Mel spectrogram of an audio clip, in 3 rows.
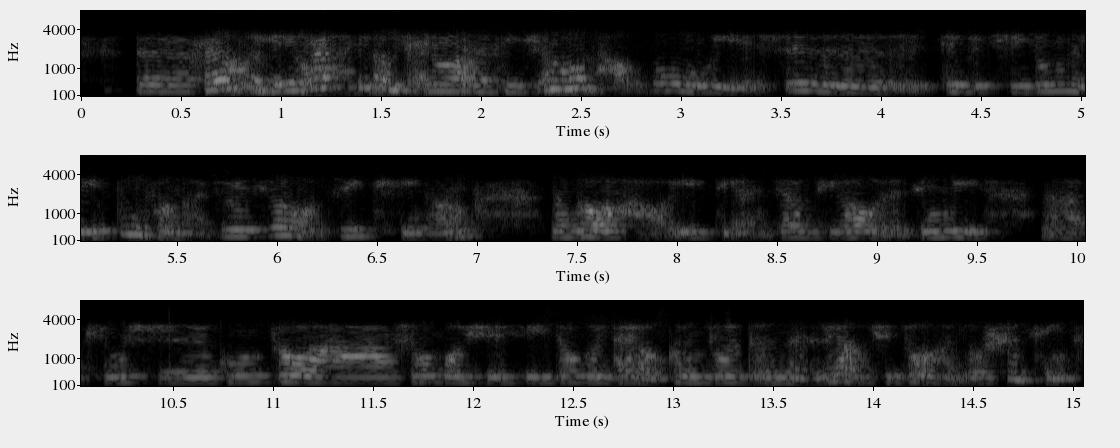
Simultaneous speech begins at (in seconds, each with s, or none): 0.7 s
